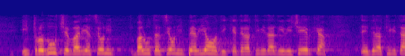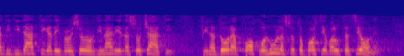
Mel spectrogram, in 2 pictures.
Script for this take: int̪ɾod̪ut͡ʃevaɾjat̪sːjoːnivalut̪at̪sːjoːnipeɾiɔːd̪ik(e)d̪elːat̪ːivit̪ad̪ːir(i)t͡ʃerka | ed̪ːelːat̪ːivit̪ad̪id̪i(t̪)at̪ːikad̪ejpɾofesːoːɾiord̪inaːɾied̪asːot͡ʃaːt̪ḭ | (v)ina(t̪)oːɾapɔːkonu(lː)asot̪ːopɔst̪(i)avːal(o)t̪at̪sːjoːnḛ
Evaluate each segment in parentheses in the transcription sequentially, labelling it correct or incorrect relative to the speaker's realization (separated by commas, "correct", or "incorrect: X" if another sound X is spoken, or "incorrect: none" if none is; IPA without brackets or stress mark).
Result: correct, correct, incorrect: d̪, incorrect: f, incorrect: d̪, correct, correct, incorrect: u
